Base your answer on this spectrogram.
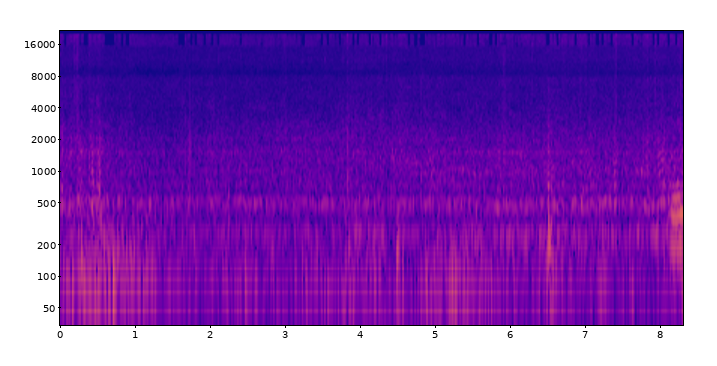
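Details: Honey bees on three frames in mid-February 2021 give a soft, even drone with faint overtones, punctuated by occasional taps and rustles from handling.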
